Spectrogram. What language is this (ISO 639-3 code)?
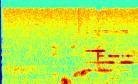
pus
